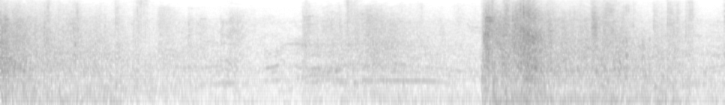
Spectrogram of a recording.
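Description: Artillery booms and musket fire rumble through a battle in the strategy game Empire: Total War, a dense roar of gunfire with a sharp louder burst partway through, some faint voices mixed in.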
